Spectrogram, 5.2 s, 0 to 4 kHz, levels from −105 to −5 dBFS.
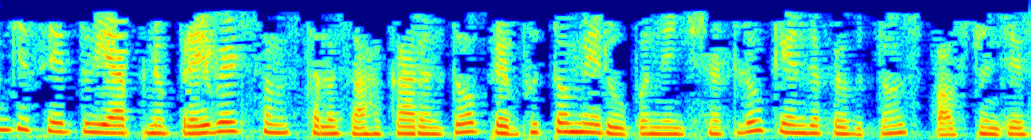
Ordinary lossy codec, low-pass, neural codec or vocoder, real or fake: MP3, 16 kbps; 3.6 kHz; none; real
